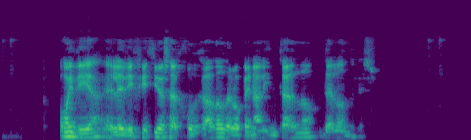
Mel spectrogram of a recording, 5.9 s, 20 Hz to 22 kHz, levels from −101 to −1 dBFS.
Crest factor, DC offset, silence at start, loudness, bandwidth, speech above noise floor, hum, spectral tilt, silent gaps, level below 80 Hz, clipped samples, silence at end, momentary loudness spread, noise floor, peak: 20 dB; under 0.1%; 0.75 s; -32 LUFS; 7.6 kHz; over 57 dB; none; -6 dB/octave; none; -68 dBFS; under 0.1%; 1.25 s; 15 LU; under -90 dBFS; -14 dBFS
